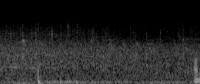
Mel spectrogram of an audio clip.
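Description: Steady hiss of stadium ambience with one brief thud about half a second in: a rugby ball struck off the kicking tee's ground by the boot in a place-kicked conversion.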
